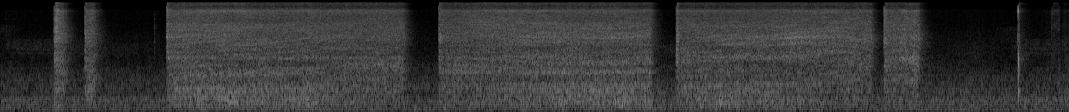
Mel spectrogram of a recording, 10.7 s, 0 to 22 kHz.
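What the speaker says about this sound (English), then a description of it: "Let's lay down the paint." Several long, loud hissing bursts from a 24 oz Rust-Oleum Turbo spray paint can with a 10-inch wide spray pattern, separated by short pauses and a few faint clicks.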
